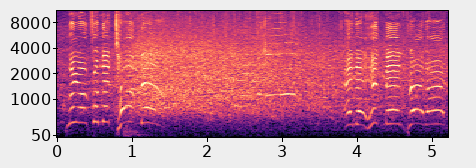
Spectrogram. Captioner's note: audience cheering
